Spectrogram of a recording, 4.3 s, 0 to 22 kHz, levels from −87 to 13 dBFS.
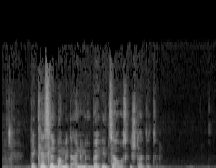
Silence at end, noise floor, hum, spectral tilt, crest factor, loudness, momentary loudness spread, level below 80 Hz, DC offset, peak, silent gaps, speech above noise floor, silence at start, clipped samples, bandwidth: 0.45 s; -53 dBFS; none; -5 dB/octave; 20 dB; -20 LUFS; 19 LU; -38 dBFS; under 0.1%; -2 dBFS; none; 34 dB; 0.05 s; under 0.1%; 15.5 kHz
